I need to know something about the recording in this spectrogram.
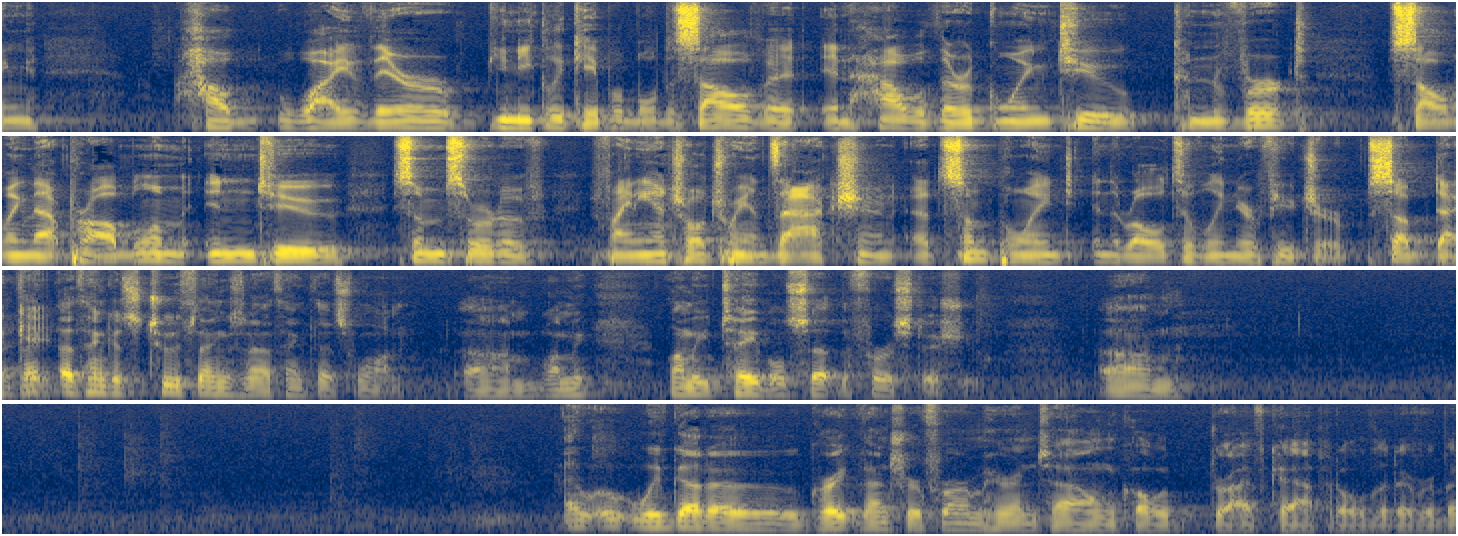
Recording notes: Startup Grind Columbus. This is the audio recording from the live event on 12/18/2017.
